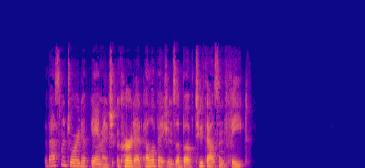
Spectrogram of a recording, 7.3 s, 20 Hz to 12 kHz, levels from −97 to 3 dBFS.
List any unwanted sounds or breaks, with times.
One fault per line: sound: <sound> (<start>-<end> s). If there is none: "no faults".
no faults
